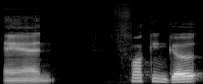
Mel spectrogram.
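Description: A man with a lowish voice tells a rambling anecdote on a casual podcast, cursing freely and getting animated as he goes. The sound is dry, with no room echo. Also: drawn-out words, smooth. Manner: profane, animated storytelling.

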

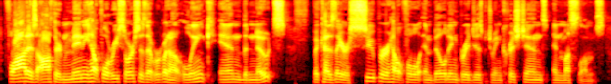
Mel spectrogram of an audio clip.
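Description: A man's voice: fairly low pitch, steady tone, normal speed, no room sound, studio quality. A man co-hosting a podcast, introducing a guest with enthusiasm. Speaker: podcast co-host.

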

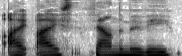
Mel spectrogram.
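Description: A man's voice: a little high, completely flat delivery, measured pace, fairly bright tone, no echo. Man rambling in casual podcast chat, dry sound. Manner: rambling, full of fillers like "like" and "um". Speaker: podcast co-host.

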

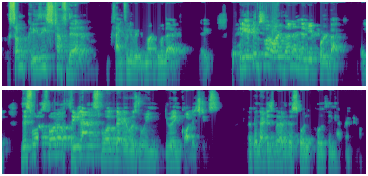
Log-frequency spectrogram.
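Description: A man's voice: medium pitch, a little mellow. A man with a North Indian accent telling stories casually, mixing English with Hindi and often checking in with "right?" tags. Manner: switches between English and Hindi, frequent "you know" and "right?" tags. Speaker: entrepreneur telling of their career. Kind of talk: casual conversational storytelling. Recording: echoey room.

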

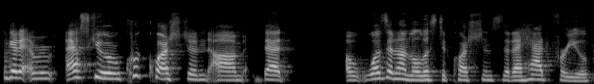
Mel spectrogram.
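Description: A woman hosting an interview, friendly and encouraging, with quick affirmations. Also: on the high side, fairly bright tone. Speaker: host. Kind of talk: interview conversation.

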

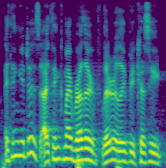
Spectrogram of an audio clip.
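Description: A man's voice: medium pitch, lively intonation, fast talker. A young man telling stories as a podcast guest, rambling with lots of fillers and laughs. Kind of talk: casual storytelling chat.

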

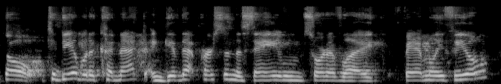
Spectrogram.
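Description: A woman's voice: medium pitch, normal speed, rough recording. Direct, blunt woman telling stories. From Ohio, USA. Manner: direct, blunt, animated storytelling. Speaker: psychiatrist guest. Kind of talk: casual conversational interview.

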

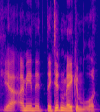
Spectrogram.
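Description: A man's voice: on the high side, moderate pace, a bit bright, no echo, studio quality. A man co-hosting a casual podcast, making wry comments about a movie, with stammered restarts. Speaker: podcast co-host. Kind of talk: casual movie recap chat. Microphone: close podcast mic.

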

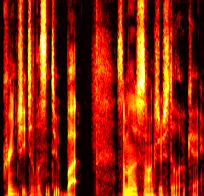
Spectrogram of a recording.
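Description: A man's voice: quick pace, dry recording, studio quality. A man chatting casually as a podcast guest, laid-back and self-deprecating, with lots of ums. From Western Pennsylvania.

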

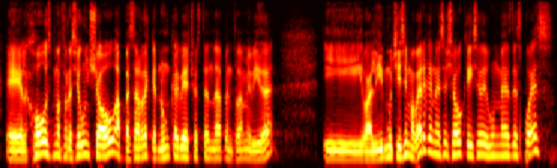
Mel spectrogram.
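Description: A man's voice: mid-range voice, animated, a little fast. A young man with a Mexican accent, a stand-up comedian telling a personal story and acting out other people's lines, swearing casually as he goes. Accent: Mexican Spanish.

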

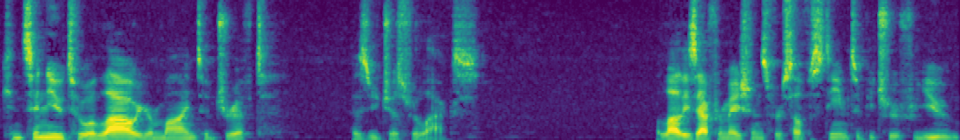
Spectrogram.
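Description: A man narrating a guided relaxation script like a sleep story, in calm, soothing, deliberate phrases with pauses. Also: low voice, creaky, poor audio.

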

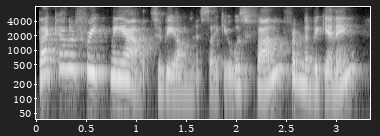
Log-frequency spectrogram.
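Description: A woman's voice: on the high side, very animated, fast, sharp tone. A woman guest on a podcast interview, telling her story in a chatty way, laughing often and filling with "like". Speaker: podcast guest, spiritual coach.

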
